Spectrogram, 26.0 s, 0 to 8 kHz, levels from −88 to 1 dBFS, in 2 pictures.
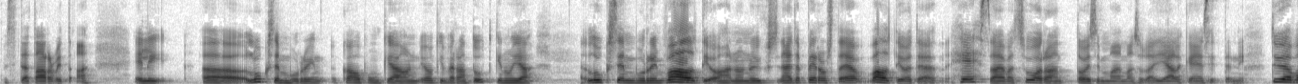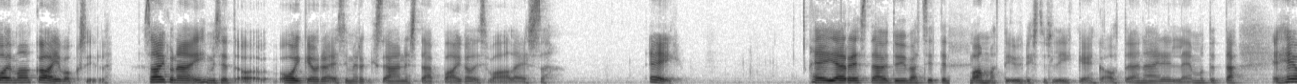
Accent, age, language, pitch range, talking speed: native, 20-39, Finnish, 175-195 Hz, 100 wpm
